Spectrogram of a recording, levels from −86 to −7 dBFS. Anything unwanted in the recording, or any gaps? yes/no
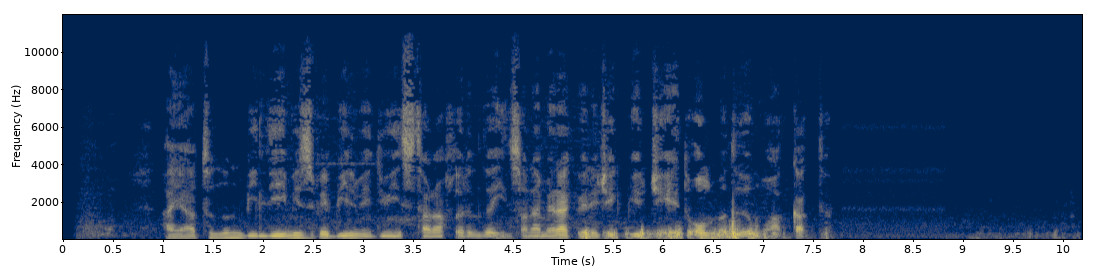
no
